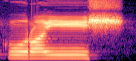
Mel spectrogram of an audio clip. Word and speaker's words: Quraisy: dua harakat saja liilafi Quraisy cara bacanya Quraisy jadi rynya itu lembut kemudian panjangnya boleh dua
